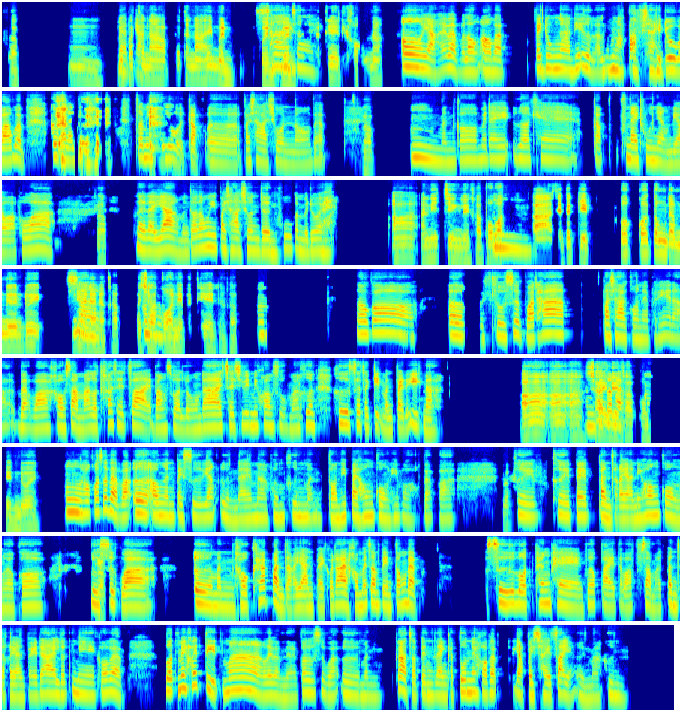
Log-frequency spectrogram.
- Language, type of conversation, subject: Thai, unstructured, สถานที่ไหนที่ทำให้คุณรู้สึกทึ่งมากที่สุด?
- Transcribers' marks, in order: laughing while speaking: "มาปรับใช้ดูว่า"; chuckle; background speech; other background noise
